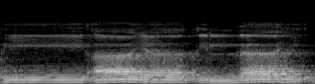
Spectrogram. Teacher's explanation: تا مفتوحہ ہے، باریک پڑھیں گے، لام سے ملائیں گے زیر کی وجہ سے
